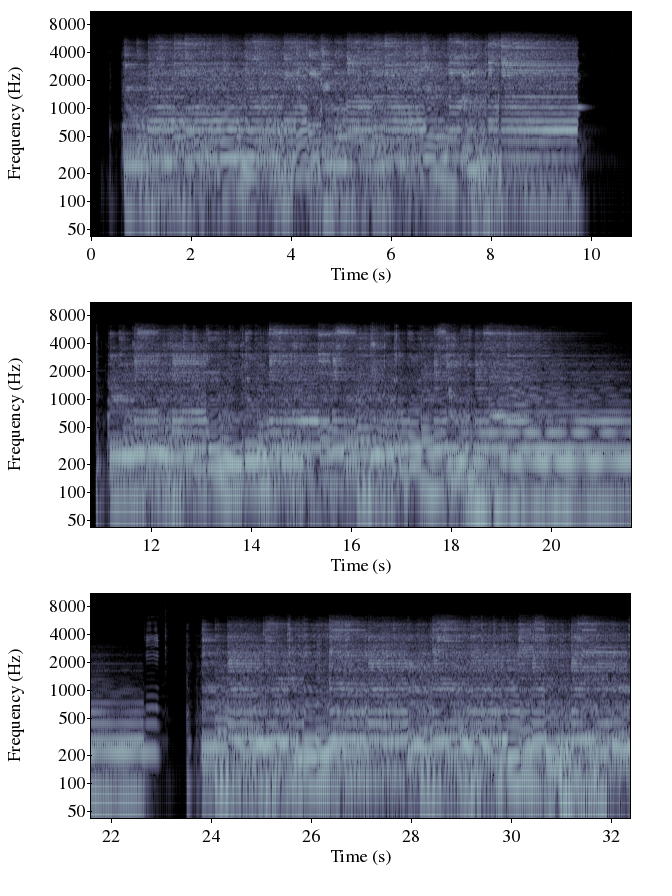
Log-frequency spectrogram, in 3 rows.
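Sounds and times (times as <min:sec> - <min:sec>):
distorted electric guitar with single-coil pickups playing sustained chords with light reverb: 0:00.6 - 0:09.9, 0:10.9 - 0:32.3.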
